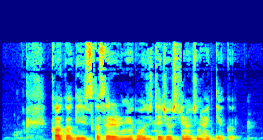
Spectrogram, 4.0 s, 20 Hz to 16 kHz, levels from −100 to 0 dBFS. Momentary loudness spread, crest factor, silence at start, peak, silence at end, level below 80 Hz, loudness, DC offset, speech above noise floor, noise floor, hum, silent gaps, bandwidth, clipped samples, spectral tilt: 16 LU; 20 dB; 0.4 s; -2 dBFS; 0.4 s; -52 dBFS; -22 LUFS; under 0.1%; 20 dB; -41 dBFS; none; none; 11.5 kHz; under 0.1%; -4.5 dB/octave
